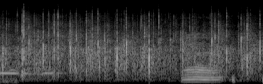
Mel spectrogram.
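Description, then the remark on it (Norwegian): The audience at a band Live at Studentforum in Trondheim claps steadily throughout, a dense crackle of many hands, with a brief voiced shout or whoop rising out of the applause near the end. “Ta en applaus for det.”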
